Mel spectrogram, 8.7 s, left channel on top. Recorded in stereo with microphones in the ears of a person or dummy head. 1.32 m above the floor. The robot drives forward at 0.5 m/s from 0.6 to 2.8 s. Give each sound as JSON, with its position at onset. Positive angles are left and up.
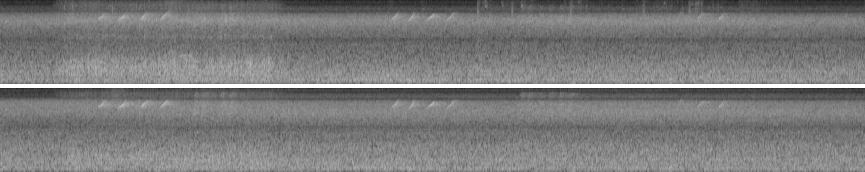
{"t": 0.0, "sound": "running water", "side_deg": -5}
